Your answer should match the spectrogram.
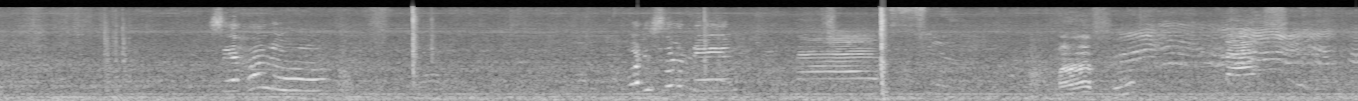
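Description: Steady low rumble of a stationary vehicle's engine idling, with a small child's high voice calling out and vocalizing several times over it.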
